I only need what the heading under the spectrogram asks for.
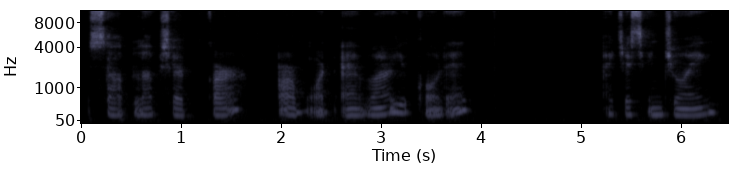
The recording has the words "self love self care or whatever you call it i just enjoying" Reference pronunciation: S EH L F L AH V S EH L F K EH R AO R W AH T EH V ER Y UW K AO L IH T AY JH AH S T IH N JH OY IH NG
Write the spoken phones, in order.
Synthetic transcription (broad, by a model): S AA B L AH B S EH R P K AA R AO R W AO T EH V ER Y UW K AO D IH T AY JH AH S T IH N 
